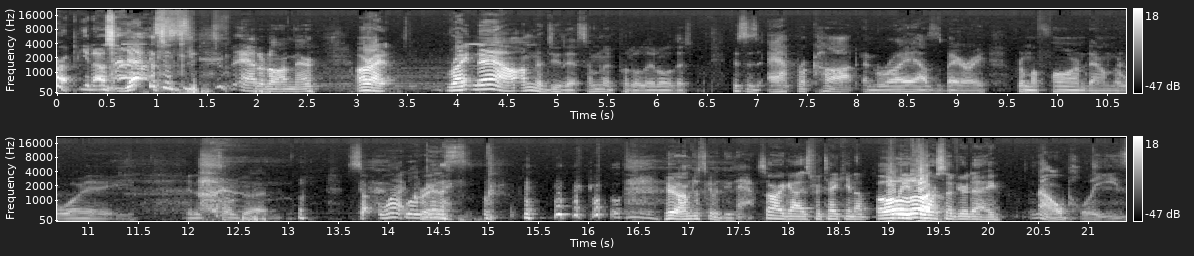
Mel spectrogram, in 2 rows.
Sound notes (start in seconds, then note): 13.8 laugh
